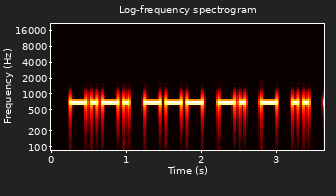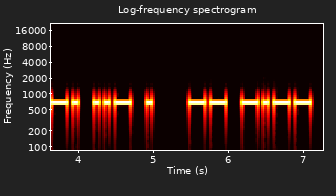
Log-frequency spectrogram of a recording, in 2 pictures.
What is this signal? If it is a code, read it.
Morse code, heard as a keyed tone, about 17 wpm, 700 Hz. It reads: CONTINUE MY
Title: Sentences from Top 1000 Words - Review Part 6 - 17wpm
